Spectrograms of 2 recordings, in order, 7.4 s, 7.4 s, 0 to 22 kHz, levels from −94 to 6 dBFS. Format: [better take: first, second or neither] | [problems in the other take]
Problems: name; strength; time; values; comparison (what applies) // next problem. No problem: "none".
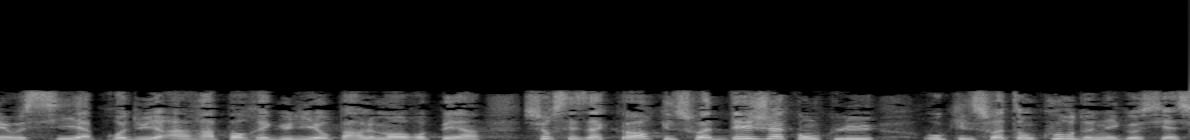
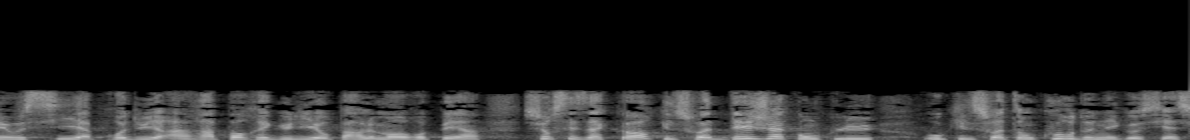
second | noise reduction (neural mask model Resemble Enhance denoiser)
